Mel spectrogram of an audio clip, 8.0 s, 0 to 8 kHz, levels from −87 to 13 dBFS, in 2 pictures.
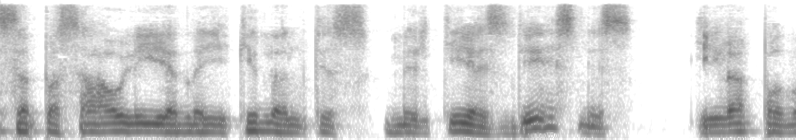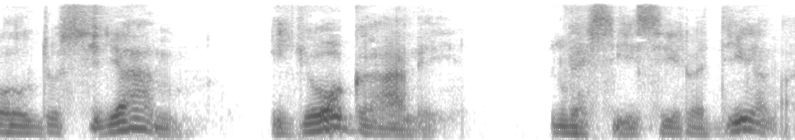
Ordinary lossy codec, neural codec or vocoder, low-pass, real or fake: MP3, 48 kbps; codec, 24 kHz, 1.5 kbps, HILCodec; 7.2 kHz; fake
